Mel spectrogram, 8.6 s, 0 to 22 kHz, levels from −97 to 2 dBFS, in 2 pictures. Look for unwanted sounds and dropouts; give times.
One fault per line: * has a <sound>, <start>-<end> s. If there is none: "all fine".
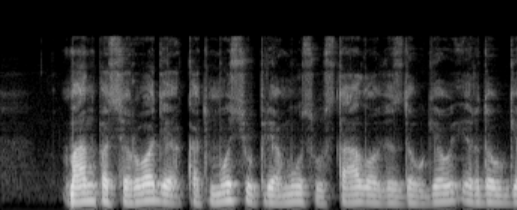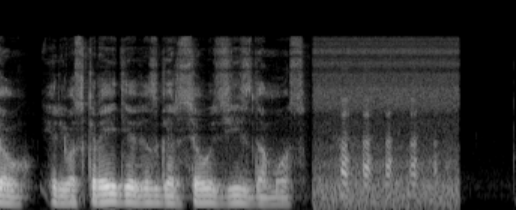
* has a laugh, 7.1-8.0 s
